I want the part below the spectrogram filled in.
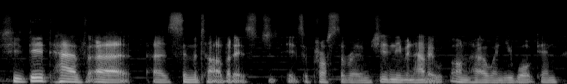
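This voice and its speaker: A game master narrates a tabletop game in a casual way. The voice is mid-pitched, with plenty of fry and a bright edge. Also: steady tone, fairly quick.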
